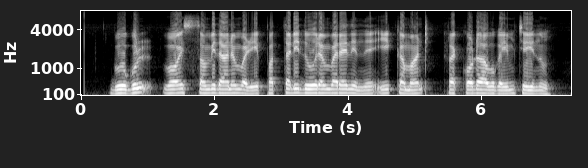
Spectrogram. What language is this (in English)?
Malayalam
